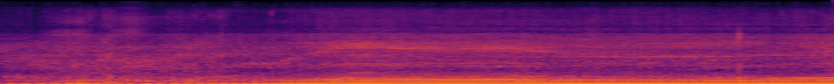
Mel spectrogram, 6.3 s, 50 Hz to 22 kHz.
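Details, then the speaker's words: Honda Transalp twin on first ride after new clutch, rear wheel bearings, cush rubbers, carburetor balance and service, cool 8 °C: deep beat rising smoothly as revs deliberately raised on pull-away, no judder or chatter; clutch take-up good. "And again, another nice take up, no juddering. I purposely gave it a few higher revs there just to see if she'd judder, but no, beautiful."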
